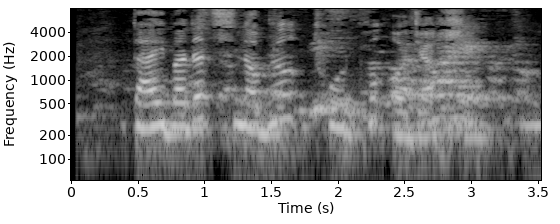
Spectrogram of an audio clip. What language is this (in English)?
Georgian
